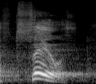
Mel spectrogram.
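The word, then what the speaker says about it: θεός: la palabra para Dios se pronuncia feos pero se escribe con t teos Ese es el nombre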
